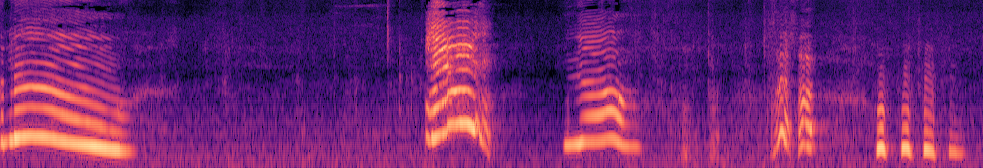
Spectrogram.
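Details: Playful pet blue-and-gold macaw talking and laughing with its owner, giving a long falling call, then several shorter arched phrases and a quick run of clipped, speech-like syllables.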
